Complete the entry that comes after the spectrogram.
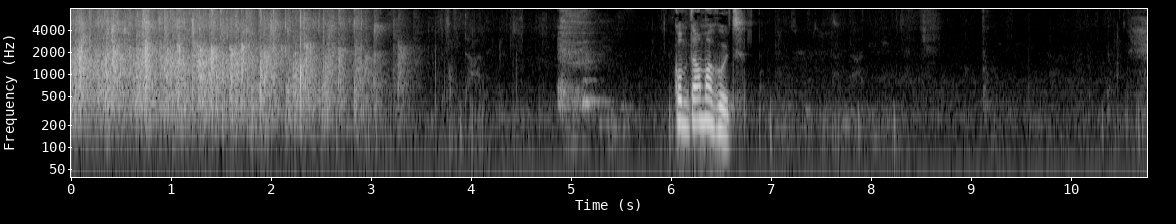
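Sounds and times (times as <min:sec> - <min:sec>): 
audience applause: 0:00.0 - 0:03.5
speech: 0:06.0 - 0:06.8.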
